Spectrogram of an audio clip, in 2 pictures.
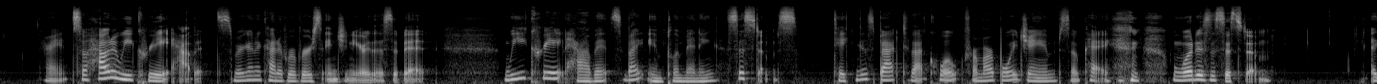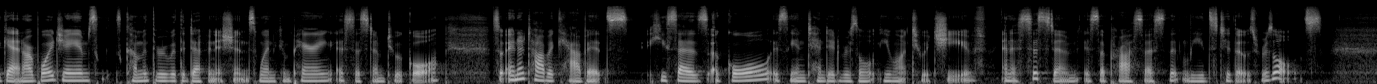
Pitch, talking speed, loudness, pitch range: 165 Hz, 180 wpm, -26 LUFS, 150-200 Hz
